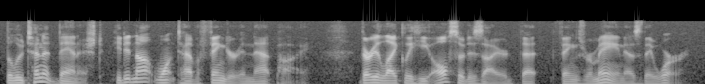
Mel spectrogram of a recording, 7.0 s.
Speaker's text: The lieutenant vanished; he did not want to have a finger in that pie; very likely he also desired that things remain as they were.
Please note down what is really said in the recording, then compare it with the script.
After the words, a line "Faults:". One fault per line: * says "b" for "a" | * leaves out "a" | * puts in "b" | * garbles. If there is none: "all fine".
The lieutenant vanished; he did not want to have a finger in that pie; very likely he also desired that things remain as they were.
Faults:
all fine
